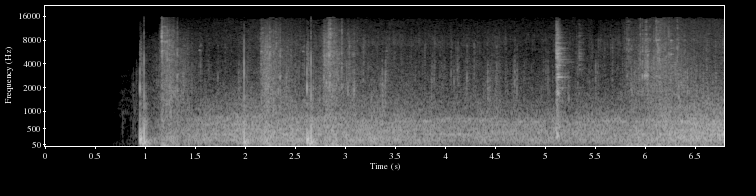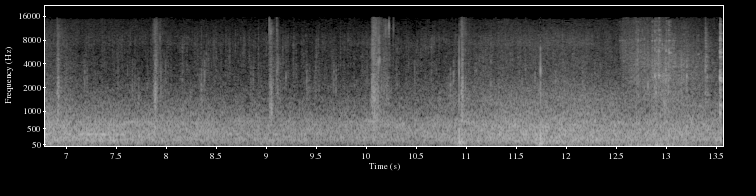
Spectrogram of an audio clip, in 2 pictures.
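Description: Heavy footsteps crunch on dry ground.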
